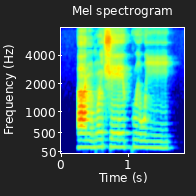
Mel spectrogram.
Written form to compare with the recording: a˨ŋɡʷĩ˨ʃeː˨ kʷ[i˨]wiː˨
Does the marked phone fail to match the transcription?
no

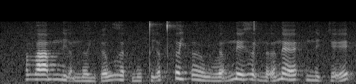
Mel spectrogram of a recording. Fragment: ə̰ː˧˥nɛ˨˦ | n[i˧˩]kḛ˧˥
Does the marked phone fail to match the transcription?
no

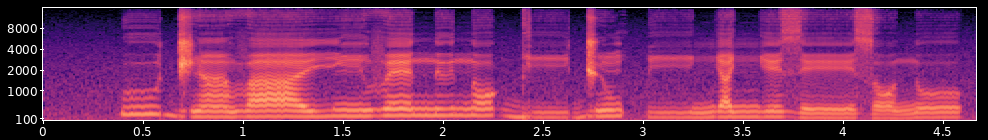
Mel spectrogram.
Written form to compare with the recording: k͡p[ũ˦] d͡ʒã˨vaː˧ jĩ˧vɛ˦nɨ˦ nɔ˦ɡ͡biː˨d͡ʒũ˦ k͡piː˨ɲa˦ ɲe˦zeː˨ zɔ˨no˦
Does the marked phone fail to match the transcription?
yes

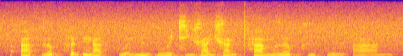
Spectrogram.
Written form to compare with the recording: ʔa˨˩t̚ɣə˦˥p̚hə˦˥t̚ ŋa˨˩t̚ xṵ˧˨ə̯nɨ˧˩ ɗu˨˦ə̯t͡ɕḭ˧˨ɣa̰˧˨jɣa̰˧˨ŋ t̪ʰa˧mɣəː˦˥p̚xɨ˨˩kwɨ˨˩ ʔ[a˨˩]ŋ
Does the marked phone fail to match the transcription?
no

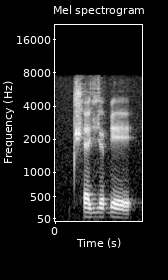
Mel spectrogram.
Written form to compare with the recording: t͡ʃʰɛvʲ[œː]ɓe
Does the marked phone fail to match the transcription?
yes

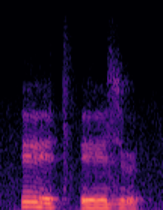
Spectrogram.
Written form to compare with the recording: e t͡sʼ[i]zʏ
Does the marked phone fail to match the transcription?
yes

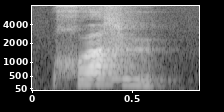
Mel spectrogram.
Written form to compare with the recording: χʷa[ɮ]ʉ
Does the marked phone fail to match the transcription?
no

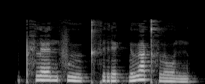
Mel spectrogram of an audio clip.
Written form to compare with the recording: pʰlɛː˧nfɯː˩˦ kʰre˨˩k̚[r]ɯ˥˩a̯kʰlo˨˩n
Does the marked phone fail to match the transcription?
yes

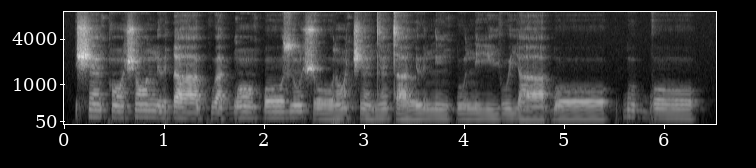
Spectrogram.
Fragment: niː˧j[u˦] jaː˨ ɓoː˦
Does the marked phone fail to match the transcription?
no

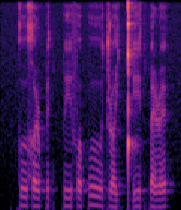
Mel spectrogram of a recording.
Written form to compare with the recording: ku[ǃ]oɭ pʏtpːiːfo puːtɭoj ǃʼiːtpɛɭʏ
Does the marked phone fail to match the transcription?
yes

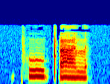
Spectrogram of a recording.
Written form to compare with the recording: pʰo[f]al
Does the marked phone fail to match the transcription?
yes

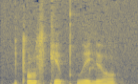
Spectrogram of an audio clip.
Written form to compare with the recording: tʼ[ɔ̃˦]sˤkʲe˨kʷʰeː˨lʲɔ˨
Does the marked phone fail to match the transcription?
no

